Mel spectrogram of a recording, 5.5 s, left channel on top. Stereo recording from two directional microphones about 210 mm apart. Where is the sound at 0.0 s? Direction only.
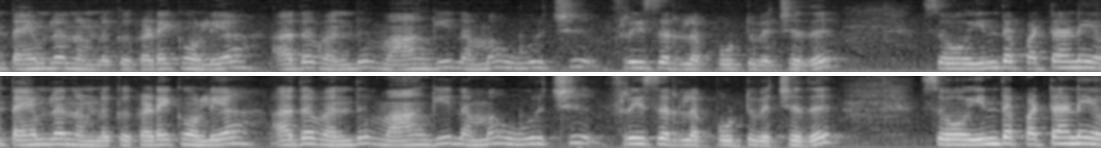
45° right (ahead or behind).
